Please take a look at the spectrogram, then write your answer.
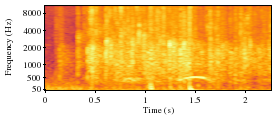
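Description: Steady audience applause welcoming a speaker, a senior partner developer manager at ID at Xbox, swells in after a brief pause, a dense rush of many hands clapping at once, with a few scattered claps and faint murmurs standing out.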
